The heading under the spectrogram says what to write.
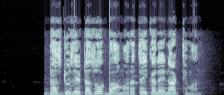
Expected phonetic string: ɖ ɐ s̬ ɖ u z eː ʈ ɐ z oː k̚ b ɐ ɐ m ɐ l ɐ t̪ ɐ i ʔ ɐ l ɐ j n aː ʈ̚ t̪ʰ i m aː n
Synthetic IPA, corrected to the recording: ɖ ɐ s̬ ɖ u z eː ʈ ɐ z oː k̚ b ɐ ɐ m ɐ ɾ ɐ t̪ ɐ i k ɐ l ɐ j n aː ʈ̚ t̪ʰ i m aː n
